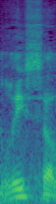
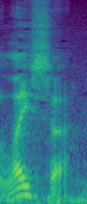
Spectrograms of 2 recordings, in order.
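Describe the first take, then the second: First: Lisa said LEE-sa, with a long ee in the first syllable. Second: Lisa said LYE-sa, first syllable rhymes with eye. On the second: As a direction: say Lisa as LYE-sa, a slight rise at the end. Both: Shown as a demonstration. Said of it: "How do you say it?".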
